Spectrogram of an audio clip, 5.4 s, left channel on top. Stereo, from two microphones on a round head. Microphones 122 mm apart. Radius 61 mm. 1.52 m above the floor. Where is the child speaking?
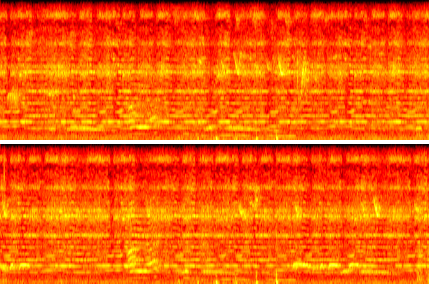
55° right (ahead or behind), 1.4 m; by 3.7 s 20° left (ahead or behind), 0.8 m.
